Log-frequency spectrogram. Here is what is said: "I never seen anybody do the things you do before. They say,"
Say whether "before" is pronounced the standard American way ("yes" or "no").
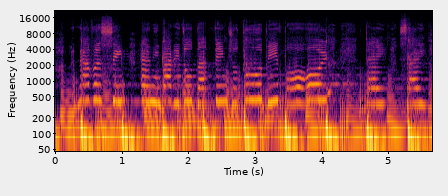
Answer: no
